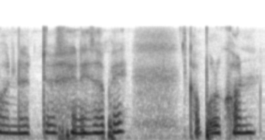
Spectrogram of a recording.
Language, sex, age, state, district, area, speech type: Assamese, female, 60+, Assam, Dibrugarh, rural, spontaneous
